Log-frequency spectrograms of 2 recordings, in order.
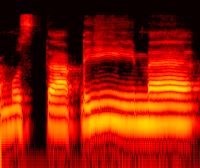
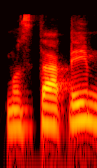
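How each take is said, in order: First: The word ends on a drawn-out a vowel. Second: The word ends on a consonant, with no vowel. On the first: The speaker calls it right. "এক আলিফ টান হবে" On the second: The speaker calls it wrong. "মুস্তাকিম না"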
